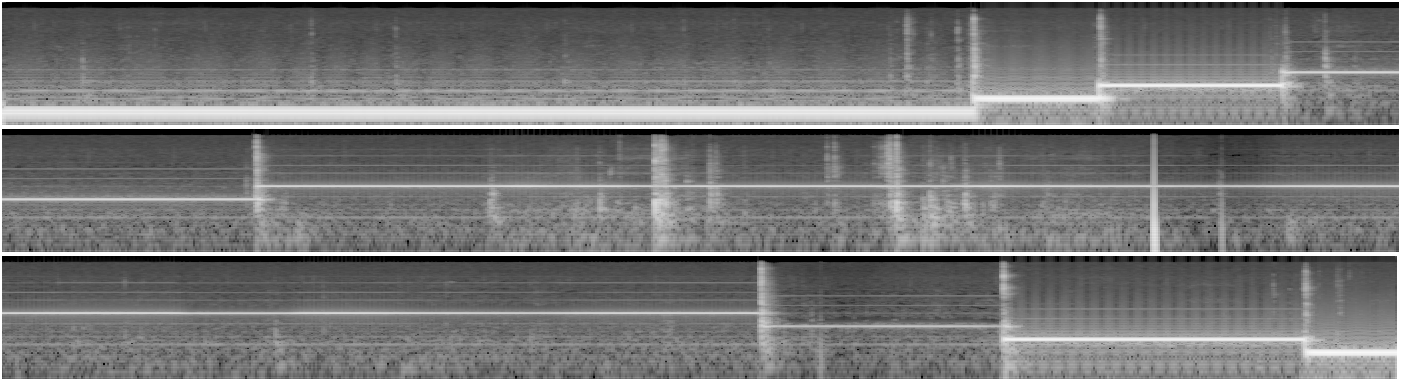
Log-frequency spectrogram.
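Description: A newly built Befaco Even VCO sounding a steady pure tone that jumps up an octave at a time as its octave knob is turned. It climbs from a low hum to a high whistle, holds the high whistle for about fourteen seconds, then steps back down two octaves near the end. A few sharp clicks come in the middle as patch cables are plugged in.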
